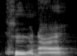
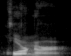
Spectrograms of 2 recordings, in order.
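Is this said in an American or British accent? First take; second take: British; American. First: It is said in a British accent. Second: It is said in an American accent. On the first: "영국 사람들은 corner, corner 이렇게 발음을 할 거예요" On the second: "미국 사람들은 corner, corner 따라 하시면 돼요"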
